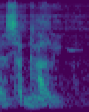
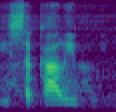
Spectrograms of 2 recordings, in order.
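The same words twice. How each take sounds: First: Said in the usual way. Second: "Sekalipun" said again, much louder and fuller; louder repeat. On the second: Shown as a demonstration. Pastor urging the congregation to say it louder. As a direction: raise it, bigger this time. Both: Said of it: "Lebih besar lagi".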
